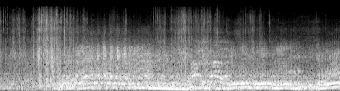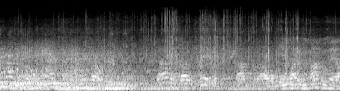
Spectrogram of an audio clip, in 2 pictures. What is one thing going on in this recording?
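A second car engine revs loudly alongside.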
